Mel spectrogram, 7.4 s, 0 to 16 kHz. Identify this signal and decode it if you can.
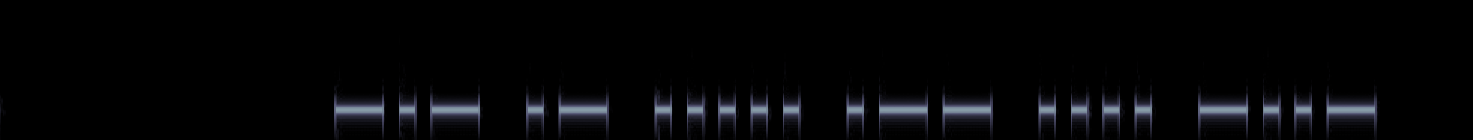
Morse code, heard as a keyed tone, about 15 wpm, 700 Hz. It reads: KA5WHX
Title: USA Call Signs - 6 Characters - Repeated 3x - 15wpm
